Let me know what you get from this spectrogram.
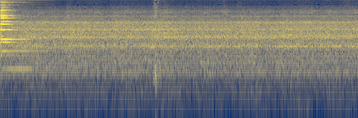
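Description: Steady rolling noise of a long narrow-gauge freight train of loaded mineral hopper wagons passing. A short chime rings out at the start and a single click comes about three seconds in.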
